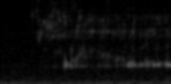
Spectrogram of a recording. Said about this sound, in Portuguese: servir um bocadinho de vinho para fazer um brinde sozinho a gravar este episódio.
